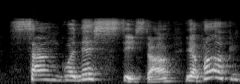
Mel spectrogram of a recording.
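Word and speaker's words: Sanguinesti: 75 sanguistine staff or as it's actually called sanguinistie stuff yeah i've been pronouncing it wrong the entire time sanguine estate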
